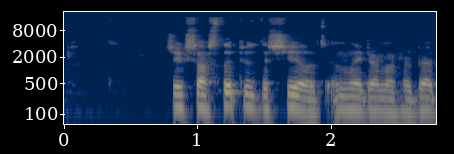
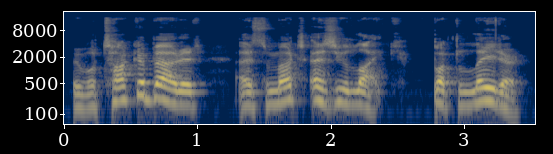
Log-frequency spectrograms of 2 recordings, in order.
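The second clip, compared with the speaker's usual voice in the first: louder and higher, pressing; urgent, raised voice; 4 semitones higher, 8 dB louder than usual. Acted. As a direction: insist firmly, no arguing now. Urgent after stomping hoof.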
